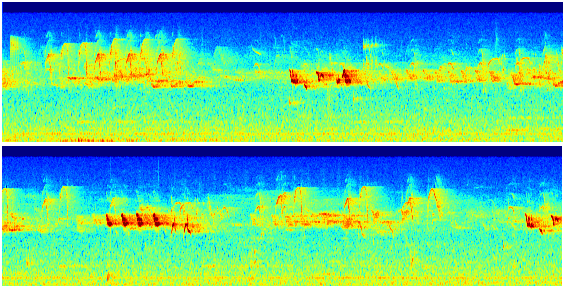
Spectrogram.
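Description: Small birds chirping and twittering in quick high trills, with louder flurries about six seconds in, around thirteen to fifteen seconds, and again near the end.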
